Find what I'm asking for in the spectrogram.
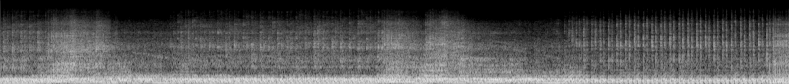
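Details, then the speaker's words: Indian Scout (about 1200cc V-twin, not the Scout 60) after installing a Two Brothers Racing Comp S 2-into-1 exhaust: deep, even idle with a steady low thump and no misses or rattles; healthy, sounds better than stock. "That sounds good though. Sounds a lot better. That sounds so good."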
